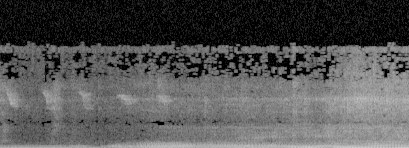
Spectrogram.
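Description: A motor vehicle's engine passing close by, its low drone building up over a few seconds to its loudest near the end.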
